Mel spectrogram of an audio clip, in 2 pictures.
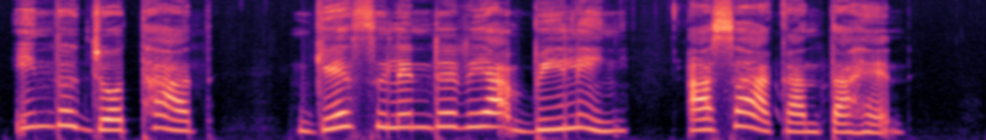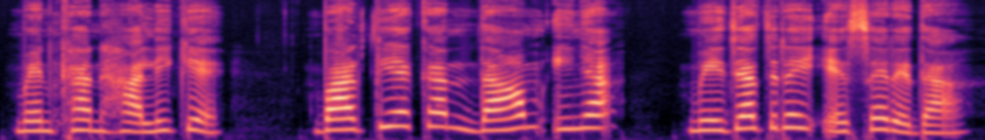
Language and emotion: Santali, sad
